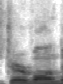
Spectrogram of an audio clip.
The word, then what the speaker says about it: Gervon: But we'll get into the second round, and our first pick was is it Jervon or Gervon? It's spelled with a G, but I believe it's Jervon Dexter out of Florida, defensive tackle.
